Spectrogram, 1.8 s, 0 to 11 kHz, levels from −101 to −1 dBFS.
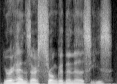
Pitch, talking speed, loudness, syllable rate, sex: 110 Hz, 205 wpm, -16 LUFS, 5.5 syllables/s, male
